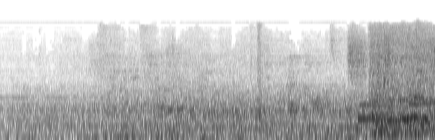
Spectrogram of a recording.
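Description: Street background noise with traffic, a steady hiss that slowly grows louder.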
